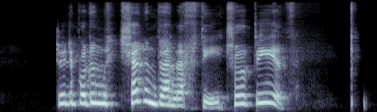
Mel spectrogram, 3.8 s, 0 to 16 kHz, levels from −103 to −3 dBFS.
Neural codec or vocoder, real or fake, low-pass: codec, 44.1 kHz, 3.4 kbps, Pupu-Codec; fake; 14.4 kHz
